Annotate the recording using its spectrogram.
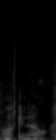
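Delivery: voiceless, very soft retold reaction; hushed, private mock disbelief; whispered aside. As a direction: whisper it under your breath while watching. His muttered reaction while watching.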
